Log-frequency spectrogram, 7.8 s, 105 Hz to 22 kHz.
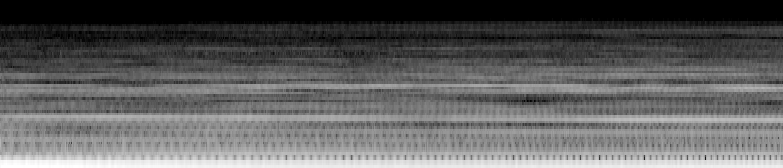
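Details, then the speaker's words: OMRON Pro Logic PL100 upper-arm blood pressure monitor, repeat measurement after two minutes' rest: steady low motor hum with buzzing overtones as the pump inflates the cuff. "so we're going to press the button there'll be a short delay and then you'll hear the blood measure pressure machine start to compress air into the cuff"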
